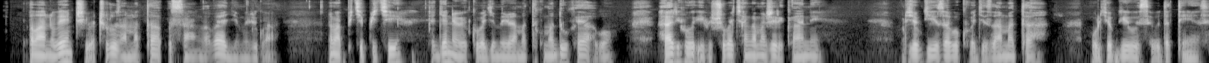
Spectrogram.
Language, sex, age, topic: Kinyarwanda, male, 18-24, finance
